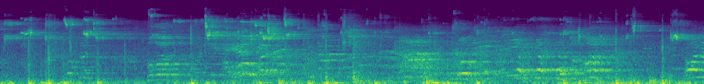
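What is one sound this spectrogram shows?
Players shout and call out across a large echoing hall.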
